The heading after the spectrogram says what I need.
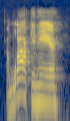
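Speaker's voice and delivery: put-on Brooklyn-style New York accent. Imitating a brash New Yorker passing on the street: put-on New York accent. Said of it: "Aussies Doing American Accents".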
